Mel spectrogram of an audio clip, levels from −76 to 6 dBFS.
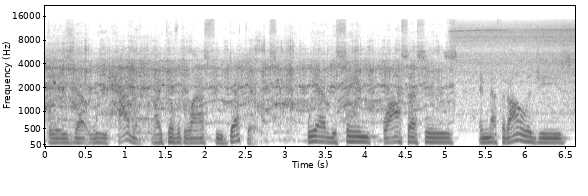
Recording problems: machinery noise; very loud; throughout; 2 dB above the speech

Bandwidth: 14.5 kHz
